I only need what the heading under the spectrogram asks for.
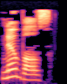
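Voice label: "nobles", British English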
